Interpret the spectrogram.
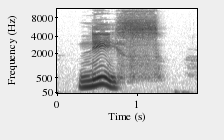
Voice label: "niece", English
